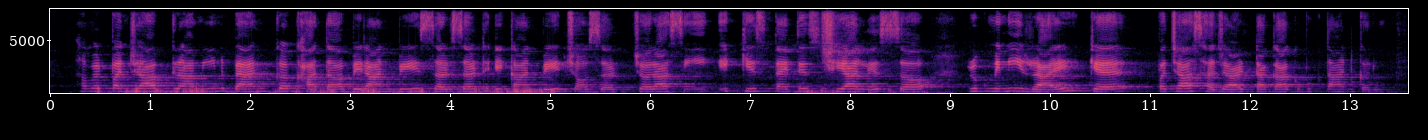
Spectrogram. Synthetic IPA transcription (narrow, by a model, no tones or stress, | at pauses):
həmẽpəɲd͡ʒaːb̚ɡɾaːmiːnbɛ̃ːŋkːəkʰaːt̪abeɾaːnbesəɾsəʈʰekaːnbet͡ʃɔ̃ːsəʈ̚ʰt͡ʃɔːɾaːsiɪkːist̪ɛ̃ːt̪ist͡ʃʰijaːlisːɔɾʊkminiɾaːjkepət͡ʃaːsɦəd͡ʒaːɾʈakakbʱʊkt̪aːnkəɾut̪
